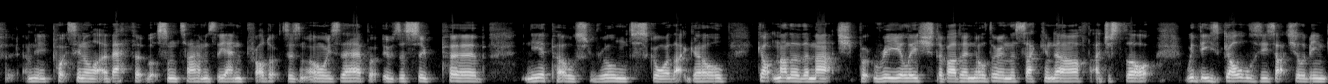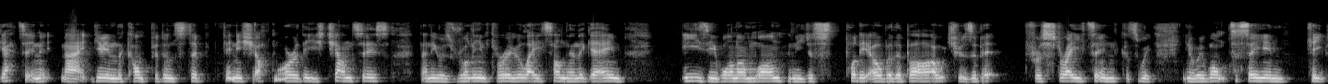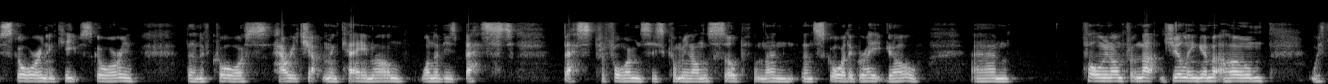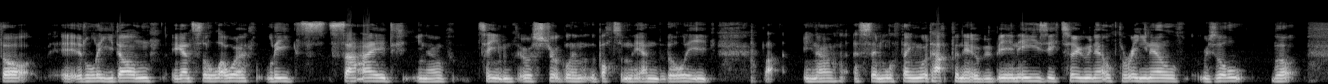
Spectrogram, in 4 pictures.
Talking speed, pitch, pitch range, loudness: 205 wpm, 145 Hz, 140-150 Hz, -15 LUFS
